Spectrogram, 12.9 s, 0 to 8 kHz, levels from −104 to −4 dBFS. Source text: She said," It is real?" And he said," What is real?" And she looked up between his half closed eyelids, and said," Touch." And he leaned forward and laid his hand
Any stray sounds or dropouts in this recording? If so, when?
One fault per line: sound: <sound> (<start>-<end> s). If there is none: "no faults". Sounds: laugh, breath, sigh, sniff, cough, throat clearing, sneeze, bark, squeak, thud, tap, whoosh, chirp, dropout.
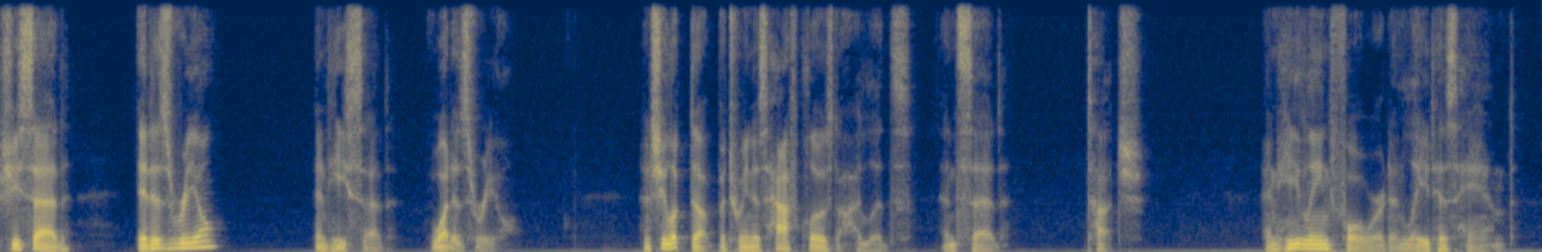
no faults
